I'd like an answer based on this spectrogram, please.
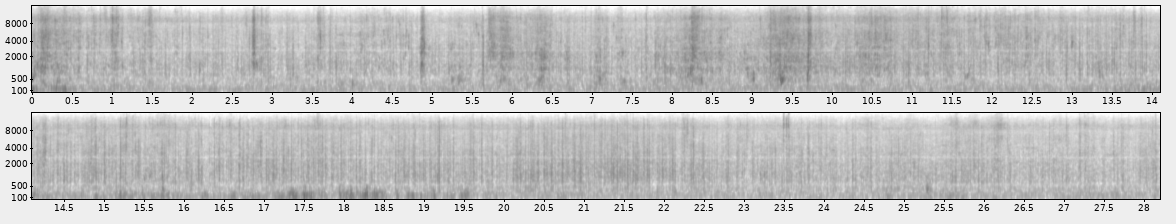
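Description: Water splashing as a bamboo fish trap is hauled out of shallow paddy water, then streaming and dripping from the trap, with a steady patter of drops. The sharp splashes come mostly in the first ten seconds.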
